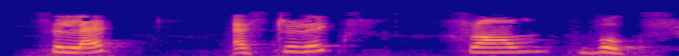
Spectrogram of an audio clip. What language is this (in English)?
Gujarati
